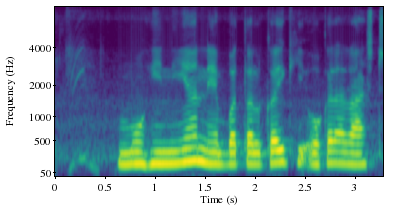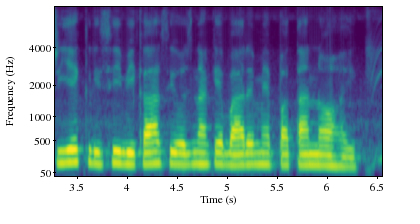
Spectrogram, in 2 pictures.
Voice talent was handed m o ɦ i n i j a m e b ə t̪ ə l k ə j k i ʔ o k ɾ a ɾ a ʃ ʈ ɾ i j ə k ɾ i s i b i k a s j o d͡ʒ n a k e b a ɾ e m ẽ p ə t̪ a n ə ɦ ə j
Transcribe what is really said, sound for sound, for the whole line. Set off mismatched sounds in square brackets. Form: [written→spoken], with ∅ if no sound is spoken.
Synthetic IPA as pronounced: m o ɦ i n i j a [m→n] e b ə t̪ ə l k ə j k i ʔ o k ɾ a ɾ a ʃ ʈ ɾ i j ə k ɾ i s i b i k a s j o d͡ʒ n a k e b a ɾ e m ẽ p ə t̪ a n ə ɦ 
